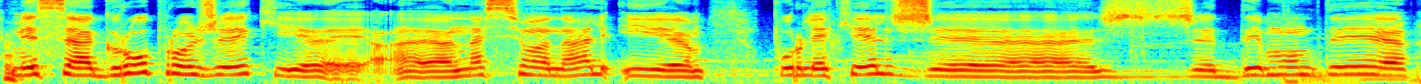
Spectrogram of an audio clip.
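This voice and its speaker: A woman in her forties from Ukraine with a Ukrainian accent, a model answering interview questions in a halting way, often restarting. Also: mid-range voice. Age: 40s. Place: photo studio.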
